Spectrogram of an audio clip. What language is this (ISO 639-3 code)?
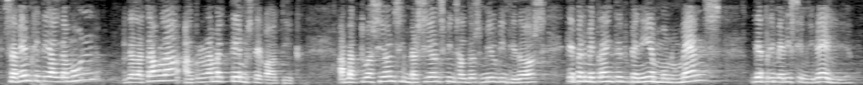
cat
